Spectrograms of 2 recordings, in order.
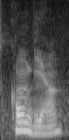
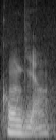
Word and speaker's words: combien: Again, that sound is basically bien, so the French pronounce combien and très bien. Now, take another listen to our Québécois friend pronouncing the word combien.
